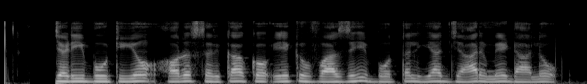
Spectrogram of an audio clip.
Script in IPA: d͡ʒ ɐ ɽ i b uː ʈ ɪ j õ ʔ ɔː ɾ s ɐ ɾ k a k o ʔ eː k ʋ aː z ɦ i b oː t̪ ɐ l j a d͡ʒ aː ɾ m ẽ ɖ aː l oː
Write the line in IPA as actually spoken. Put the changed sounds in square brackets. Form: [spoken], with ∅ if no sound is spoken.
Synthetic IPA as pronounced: d͡ʒ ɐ ɽ i b uː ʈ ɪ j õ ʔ ɔː ɾ s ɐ ɾ k a k o ʔ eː k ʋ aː z ɦ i b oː t̪ [ə] l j a d͡ʒ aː ɾ m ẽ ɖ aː l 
